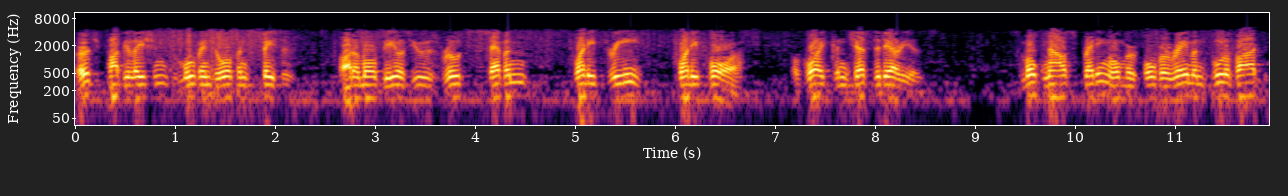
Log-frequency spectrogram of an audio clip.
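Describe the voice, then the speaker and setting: Stern emergency announcer, clipped official phrasing, very tinny radio sound, faint static, 1930s radio drama. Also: male voice, mid-range voice, steady tone, normal speed. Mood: urgent, official. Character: urgent male civil-defense radio announcer, stern and official. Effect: radio filter.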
